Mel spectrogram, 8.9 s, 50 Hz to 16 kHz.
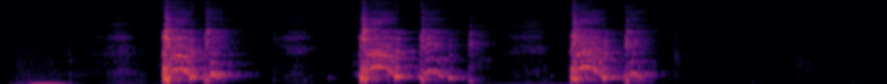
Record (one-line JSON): {"three_cough_length": "8.9 s", "three_cough_amplitude": 32768, "three_cough_signal_mean_std_ratio": 0.42, "survey_phase": "beta (2021-08-13 to 2022-03-07)", "age": "18-44", "gender": "Female", "wearing_mask": "No", "symptom_none": true, "smoker_status": "Never smoked", "respiratory_condition_asthma": false, "respiratory_condition_other": false, "recruitment_source": "REACT", "submission_delay": "1 day", "covid_test_result": "Negative", "covid_test_method": "RT-qPCR", "influenza_a_test_result": "Unknown/Void", "influenza_b_test_result": "Unknown/Void"}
